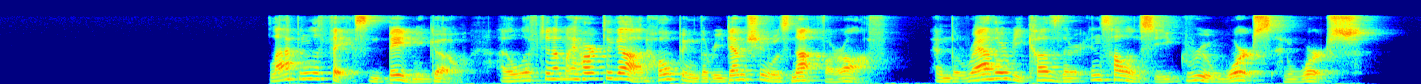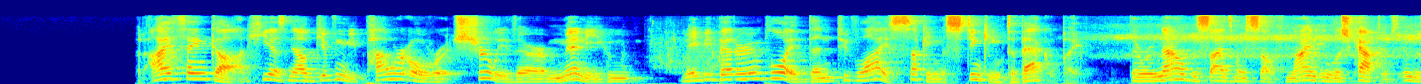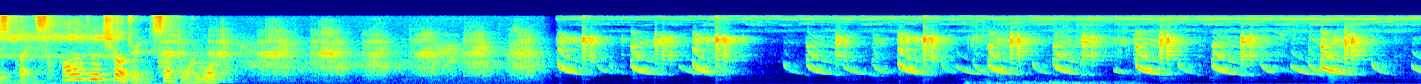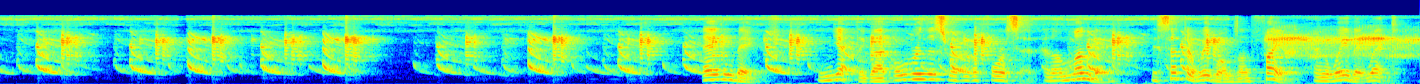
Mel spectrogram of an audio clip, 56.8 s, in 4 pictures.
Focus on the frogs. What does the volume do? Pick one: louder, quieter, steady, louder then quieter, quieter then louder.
louder.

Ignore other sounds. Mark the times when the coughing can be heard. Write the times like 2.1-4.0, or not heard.
not heard.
